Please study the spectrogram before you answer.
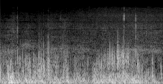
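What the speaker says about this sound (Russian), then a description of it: "Ой, какой ветер. Шум будет в видео." Loud wind roars and thumps against the microphone in heavy, uneven gusts on a street in Szentendre, Hungary, with faint talking partly buried underneath.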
